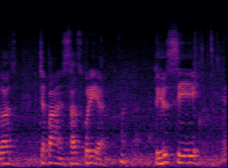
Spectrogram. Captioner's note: laughs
